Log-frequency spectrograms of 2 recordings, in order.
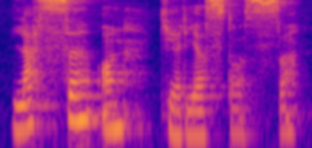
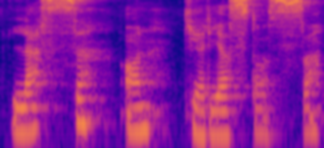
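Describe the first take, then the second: No difference in how they are said.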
